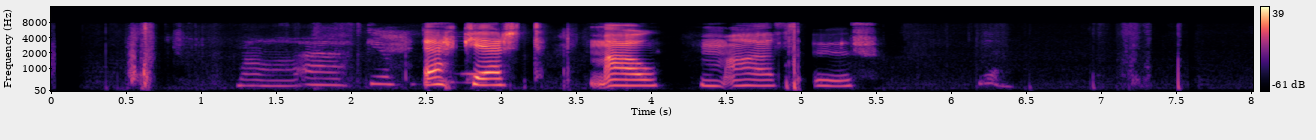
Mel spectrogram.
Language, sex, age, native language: Icelandic, female, 8, Icelandic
